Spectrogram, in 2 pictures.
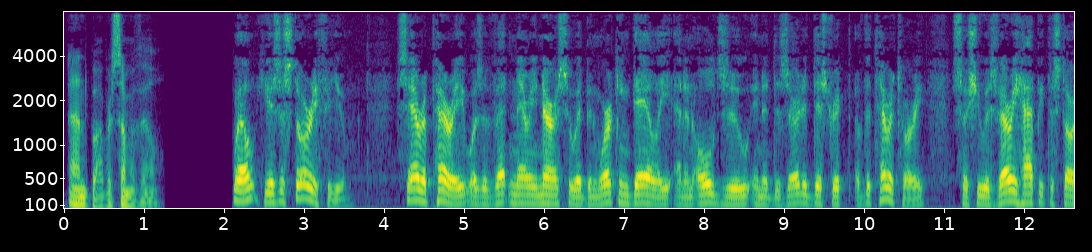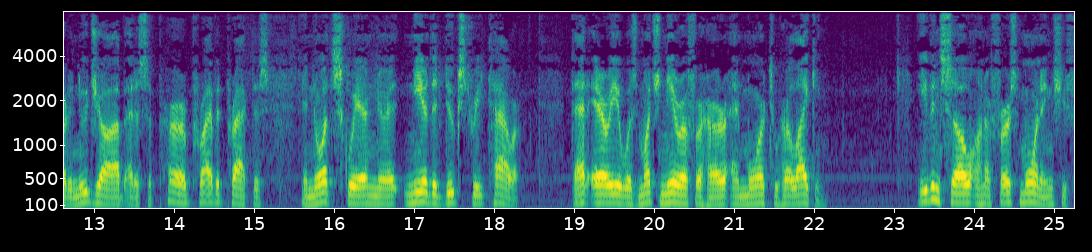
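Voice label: new york, International Dialects of English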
